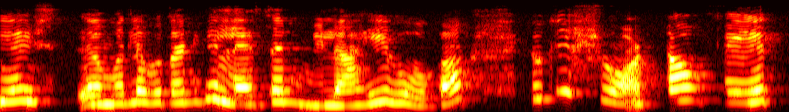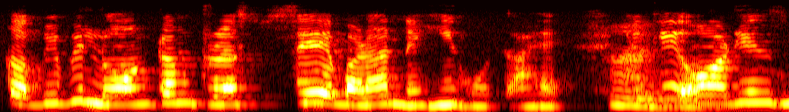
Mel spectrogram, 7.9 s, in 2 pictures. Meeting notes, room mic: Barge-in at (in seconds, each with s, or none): 7.0 s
